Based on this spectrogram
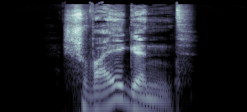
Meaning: present participle of schweigen
- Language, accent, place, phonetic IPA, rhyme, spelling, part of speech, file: German, Germany, Berlin, [ˈʃvaɪ̯ɡn̩t], -aɪ̯ɡn̩t, schweigend, verb, De-schweigend.ogg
